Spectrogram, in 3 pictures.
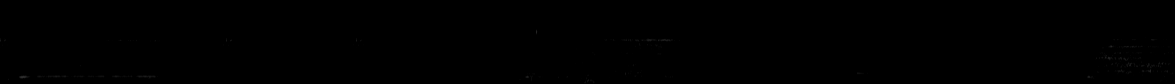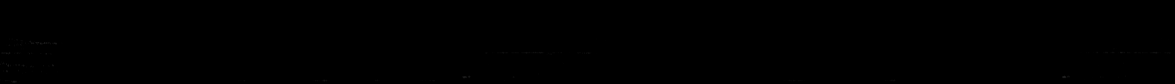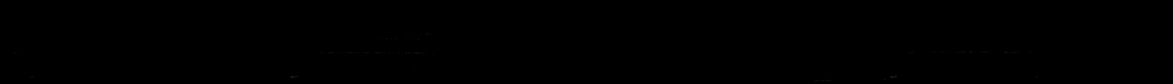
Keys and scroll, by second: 0.0-1.6 typing, 2.6 ctrl+z, 3.0 ctrl+s.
